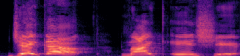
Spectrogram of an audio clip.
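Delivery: calling out, projected to carry. Calling out on the program to the technical person Jacob, who left the room, yelling. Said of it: "excuse me for yelling".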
